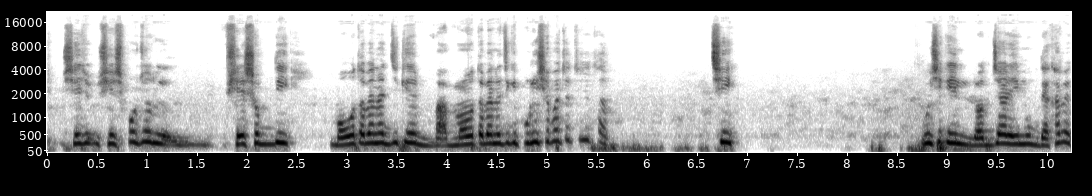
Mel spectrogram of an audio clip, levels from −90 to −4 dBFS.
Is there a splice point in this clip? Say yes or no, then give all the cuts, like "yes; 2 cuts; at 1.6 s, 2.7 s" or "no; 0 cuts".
no; 0 cuts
